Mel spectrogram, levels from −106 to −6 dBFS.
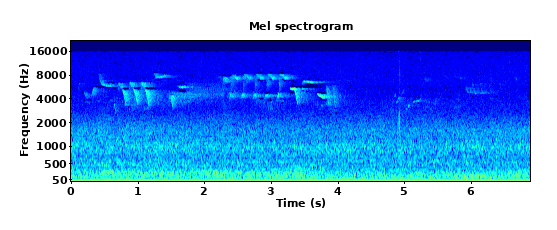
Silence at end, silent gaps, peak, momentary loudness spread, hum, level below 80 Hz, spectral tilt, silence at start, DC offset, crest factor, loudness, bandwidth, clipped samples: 0 s; none; -42 dBFS; 6 LU; none; -70 dBFS; -3.5 dB/octave; 0 s; 0.1%; 18 dB; -59 LUFS; 16.5 kHz; under 0.1%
